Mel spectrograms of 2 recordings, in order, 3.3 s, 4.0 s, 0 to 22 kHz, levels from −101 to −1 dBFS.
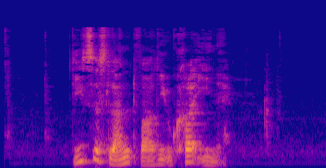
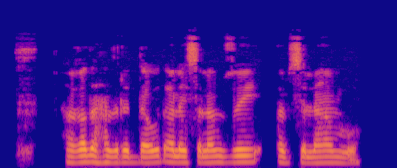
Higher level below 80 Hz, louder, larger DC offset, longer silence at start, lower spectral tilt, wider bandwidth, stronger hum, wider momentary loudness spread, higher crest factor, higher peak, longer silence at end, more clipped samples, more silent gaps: first, -70 dBFS vs -80 dBFS; second, -36 LUFS vs -31 LUFS; neither; first, 0.7 s vs 0.2 s; about the same, -4.5 dB/octave vs -4 dB/octave; first, 11.5 kHz vs 9.4 kHz; neither; about the same, 15 LU vs 16 LU; about the same, 20 dB vs 18 dB; second, -18 dBFS vs -14 dBFS; first, 1 s vs 0.4 s; neither; second, none vs 0.38-0.53 s, 2.63-2.77 s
